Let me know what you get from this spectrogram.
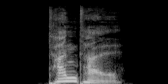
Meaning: tantalum
- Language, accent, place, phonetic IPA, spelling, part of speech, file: German, Germany, Berlin, [ˈtantal], Tantal, noun, De-Tantal.ogg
